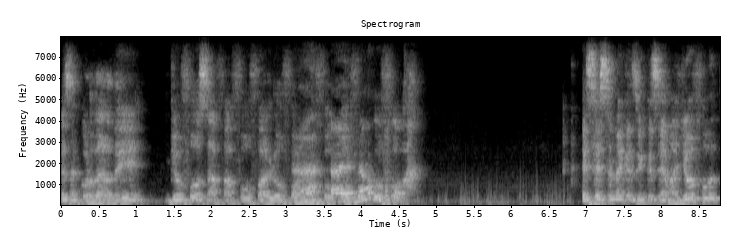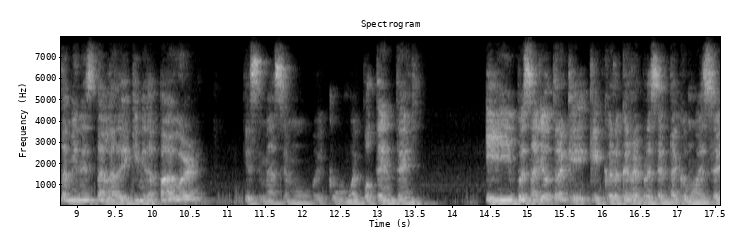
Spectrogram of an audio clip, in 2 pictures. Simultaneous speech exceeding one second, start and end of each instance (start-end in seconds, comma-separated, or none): 3.1-4.5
